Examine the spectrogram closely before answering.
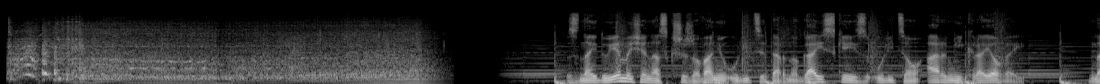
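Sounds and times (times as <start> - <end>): car engine starting and running: 0.1 - 4.6.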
